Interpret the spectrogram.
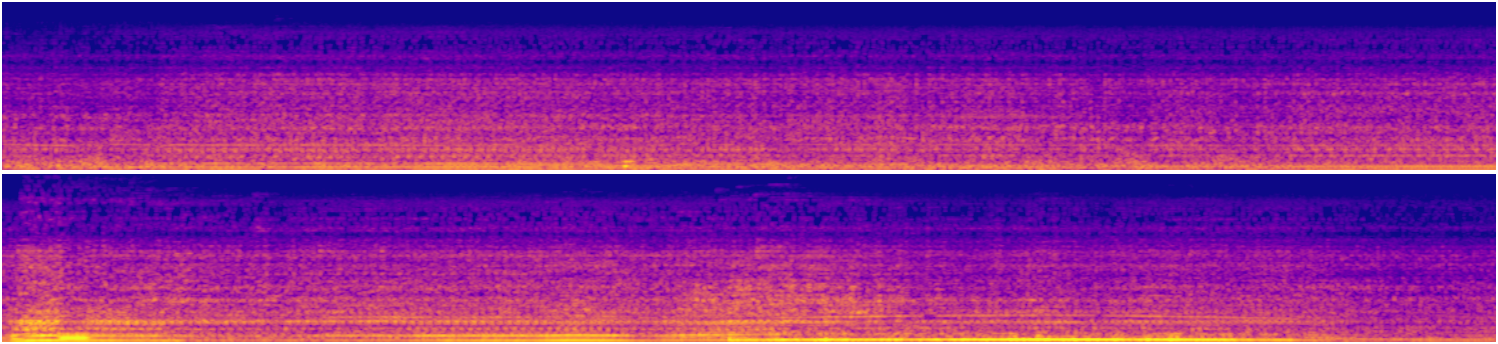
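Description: Vehicle engine running with road noise, steady at first. About halfway through it turns suddenly louder, and in the later part a heavier low engine rumble swells, then eases off shortly before the end.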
